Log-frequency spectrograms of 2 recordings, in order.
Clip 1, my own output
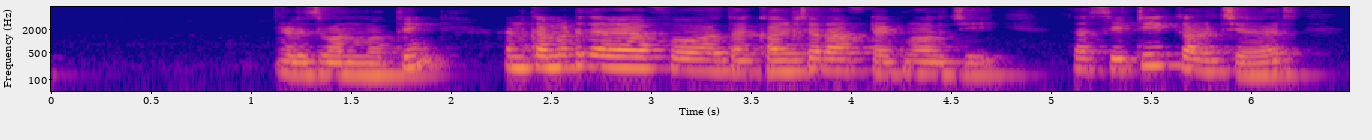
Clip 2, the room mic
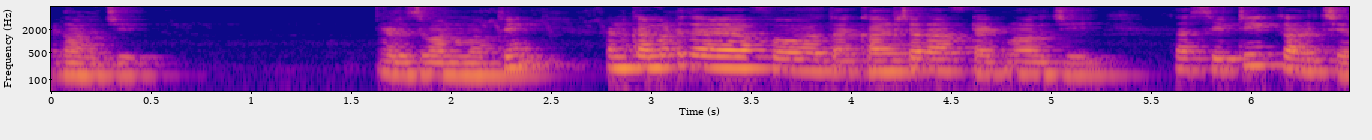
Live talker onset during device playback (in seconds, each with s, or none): none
